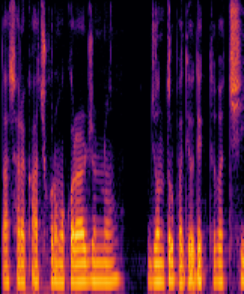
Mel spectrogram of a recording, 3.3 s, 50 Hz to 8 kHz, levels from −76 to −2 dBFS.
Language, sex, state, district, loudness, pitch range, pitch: Bengali, male, Tripura, Unakoti, -17 LUFS, 130-140 Hz, 135 Hz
